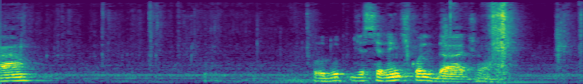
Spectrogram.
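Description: A paper label peels off its backing.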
